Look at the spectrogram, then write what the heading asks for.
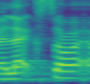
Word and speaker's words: Aleksa: I emphasize the KS because people hear Alexa and run with the Amazon Alexa. As much as the pronunciation is the same, the spelling isn't.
